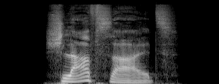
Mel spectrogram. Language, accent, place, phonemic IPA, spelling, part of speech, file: German, Germany, Berlin, /ˈʃlaːfzaːls/, Schlafsaals, noun, De-Schlafsaals.ogg
- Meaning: genitive singular of Schlafsaal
